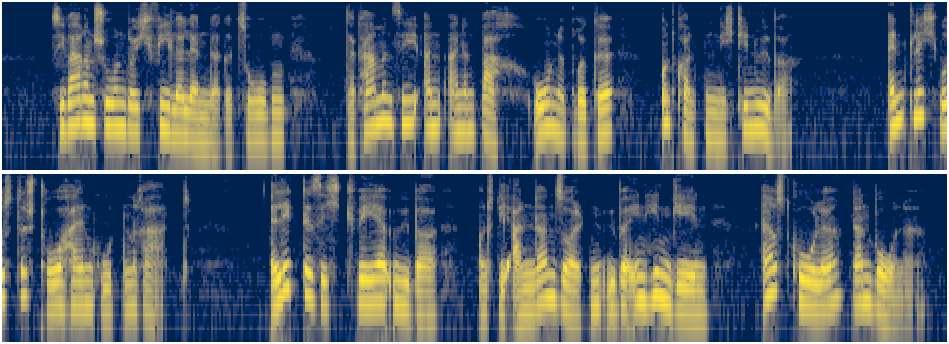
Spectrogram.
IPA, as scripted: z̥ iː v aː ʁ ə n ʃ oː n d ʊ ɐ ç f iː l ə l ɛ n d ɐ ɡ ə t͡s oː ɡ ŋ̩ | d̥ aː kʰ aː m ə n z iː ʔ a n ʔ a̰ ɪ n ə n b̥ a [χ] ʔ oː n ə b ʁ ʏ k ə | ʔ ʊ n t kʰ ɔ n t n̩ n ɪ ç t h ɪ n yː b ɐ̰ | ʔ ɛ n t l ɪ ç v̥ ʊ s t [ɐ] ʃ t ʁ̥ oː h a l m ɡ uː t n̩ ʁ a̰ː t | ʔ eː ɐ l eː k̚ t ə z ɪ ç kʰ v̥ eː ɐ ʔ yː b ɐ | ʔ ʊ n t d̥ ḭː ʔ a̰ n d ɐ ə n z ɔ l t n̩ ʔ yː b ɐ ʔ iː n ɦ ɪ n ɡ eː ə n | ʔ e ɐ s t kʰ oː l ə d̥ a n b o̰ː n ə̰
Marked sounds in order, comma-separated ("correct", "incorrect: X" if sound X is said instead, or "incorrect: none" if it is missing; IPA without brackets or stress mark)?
correct, incorrect: ə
